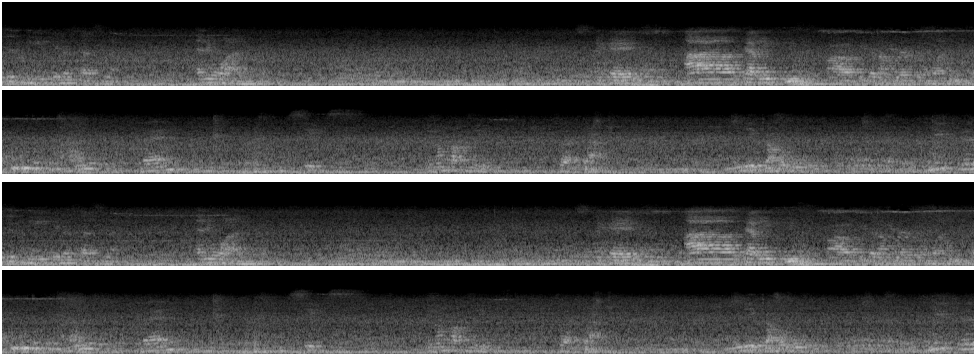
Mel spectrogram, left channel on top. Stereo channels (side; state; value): both; normal; correlation 0.80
